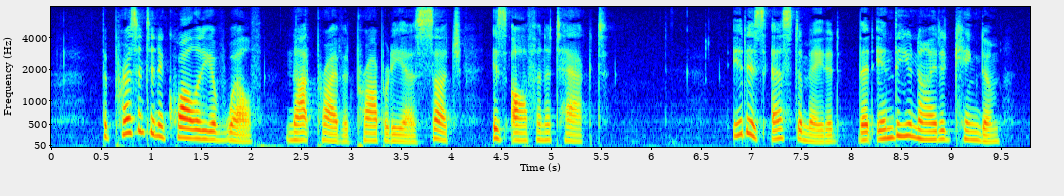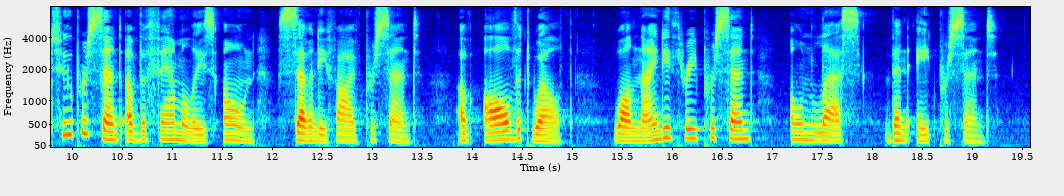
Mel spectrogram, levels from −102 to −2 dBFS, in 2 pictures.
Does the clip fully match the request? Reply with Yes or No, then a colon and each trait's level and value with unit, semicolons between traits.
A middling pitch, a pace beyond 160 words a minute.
No: medium, 160 Hz; average, 145 wpm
